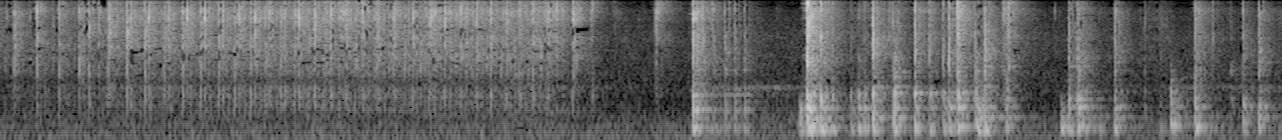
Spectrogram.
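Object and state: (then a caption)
Corrugated plastic tube. Latex-gloved hands pull and bend a hollow, yellow, ribbed corrugated plastic tube, making ratchet-like clicking. For about three seconds a fast, steady stream of soft, bright clicks runs together. After a brief pause come louder, uneven bursts of clicking with a hollow, low-pitched resonance.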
